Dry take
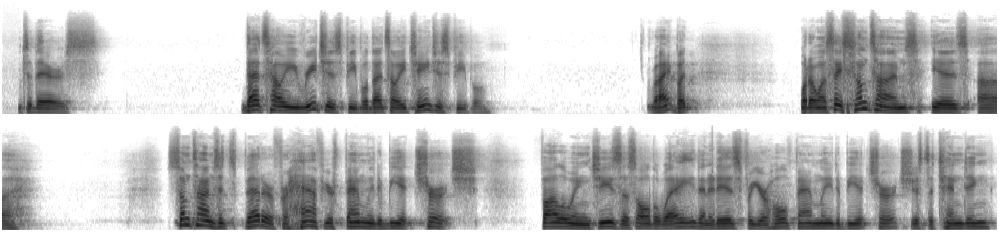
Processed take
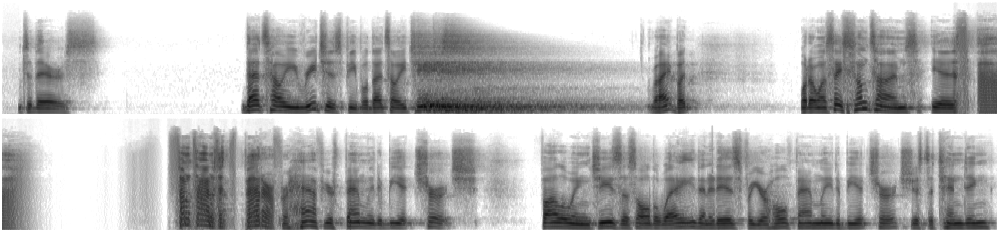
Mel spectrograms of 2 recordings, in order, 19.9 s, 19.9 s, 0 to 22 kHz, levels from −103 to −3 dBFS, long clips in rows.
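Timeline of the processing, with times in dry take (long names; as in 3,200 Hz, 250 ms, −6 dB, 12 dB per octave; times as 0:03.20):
0:04.09–0:04.73: thrown reverb, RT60 3 s, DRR −7.5 dB
0:09.50–0:12.71: ceiling on every frequency bin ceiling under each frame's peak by 27 dB
0:13.43–0:14.40: high-pass filter 250 Hz 6 dB per octave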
